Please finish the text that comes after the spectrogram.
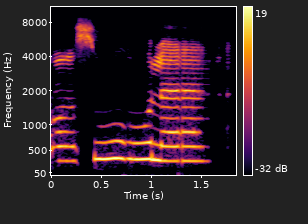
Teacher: tanwinnya berada di akhir ya, diwakafkan menjadi fathah 2 harakat menjadi mad iwad ya. Baca fathah 2 harakat.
